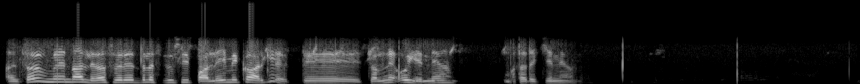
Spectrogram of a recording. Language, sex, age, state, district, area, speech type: Dogri, male, 18-30, Jammu and Kashmir, Samba, rural, conversation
